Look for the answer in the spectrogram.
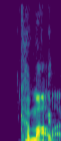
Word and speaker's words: Kamala: So whenever I've heard them speak about her and in the show, they say Kamala. – Okay. Kamala. – I believe, right? – I think so too. Yeah. – So it's pronounced not like the vice president.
